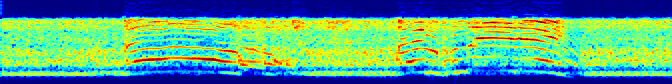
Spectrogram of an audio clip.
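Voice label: damaged pilot mood high, speech English; War Thunder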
